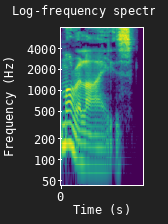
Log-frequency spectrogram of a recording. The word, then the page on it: moralize: British English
